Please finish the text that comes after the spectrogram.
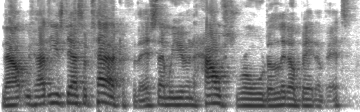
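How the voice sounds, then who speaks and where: Very fast and forceful, this man's bright voice sits at a fairly high pitch. He co-hosts and plays in a tabletop role-play series, rambling informally and speculatively while explaining rules and characters in a casual chat.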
